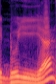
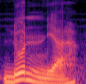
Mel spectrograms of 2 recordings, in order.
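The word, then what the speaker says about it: دنيا: Maka bukan lagi duyah tapi bacanya dunyah.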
